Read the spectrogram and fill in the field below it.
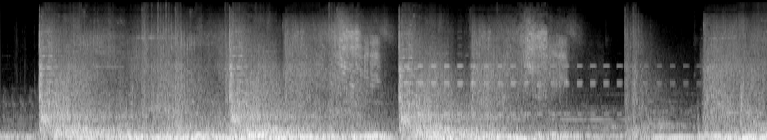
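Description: Heavy gunfire erupts in a Mass Effect firefight, loud bursts of rapid weapon fire with booming impacts, broken by brief pauses between volleys and continuing close and intense throughout.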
